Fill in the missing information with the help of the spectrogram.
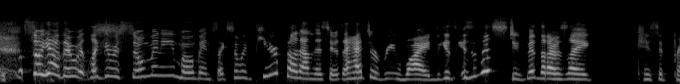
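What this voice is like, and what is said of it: Usual voice. Nothing is said of it.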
